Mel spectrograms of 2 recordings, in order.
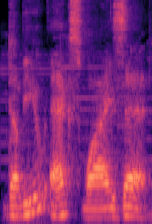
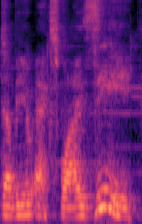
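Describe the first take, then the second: First: The last letter does not rhyme with the others. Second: The last letter rhymes with the others. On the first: "I found out is pronounced Z" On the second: "because it rhymed"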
